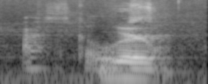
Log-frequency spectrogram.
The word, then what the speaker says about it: Oskaloosa: Yeah, there is no K in it. I was mispronouncing it. – Oh, thank you. Oskaloosa.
